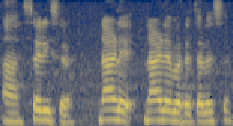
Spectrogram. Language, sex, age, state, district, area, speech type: Kannada, female, 30-45, Karnataka, Tumkur, rural, spontaneous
